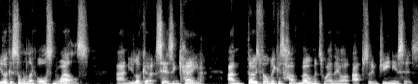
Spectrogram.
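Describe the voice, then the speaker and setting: With a northwest English accent, a man speaks at a moderate pace in a fairly high, somewhat breathy voice with ordinary pitch variation on a very clean recording with a silent background. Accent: northern English (northwest). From northwest England. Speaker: podcast host. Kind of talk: casual chat. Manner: halting.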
